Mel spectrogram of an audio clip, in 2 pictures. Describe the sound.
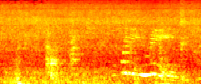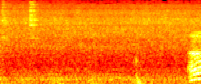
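Steady hot-oil sizzling of fish frying fills the background with a continuous bright crackling hiss, while voices murmur and chuckle faintly over it.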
